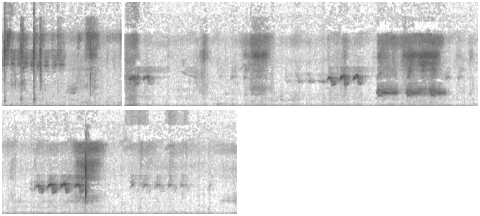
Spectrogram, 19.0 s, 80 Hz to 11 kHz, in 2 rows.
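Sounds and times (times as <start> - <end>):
crow cawing: 7.5 - 9.0.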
